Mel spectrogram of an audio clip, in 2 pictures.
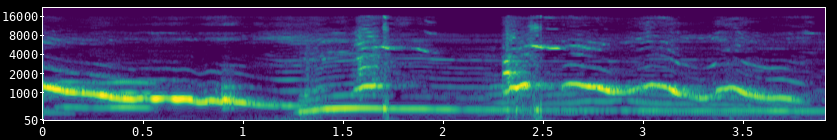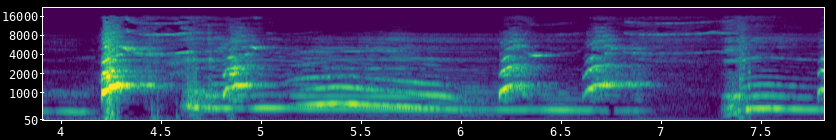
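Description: Two West Highland White Terriers howl together, long wavering tones sliding up and down, with short yips between.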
